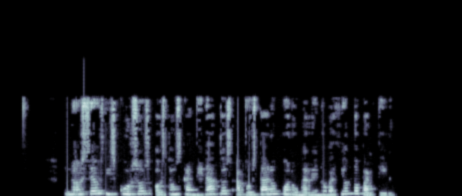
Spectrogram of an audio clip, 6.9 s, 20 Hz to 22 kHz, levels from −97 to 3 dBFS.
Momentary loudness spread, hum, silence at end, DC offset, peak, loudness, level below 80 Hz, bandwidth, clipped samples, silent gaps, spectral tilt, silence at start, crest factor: 13 LU; none; 1.05 s; under 0.1%; 0 dBFS; -15 LUFS; -58 dBFS; 12 kHz; under 0.1%; 0.44-0.70 s, 0.87-0.96 s; -3 dB/octave; 0.35 s; 16 dB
